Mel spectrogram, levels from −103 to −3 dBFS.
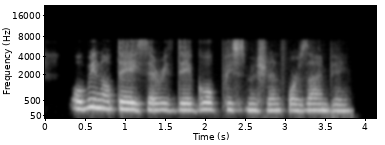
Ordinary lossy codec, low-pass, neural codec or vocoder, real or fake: none; 7.2 kHz; codec, 16 kHz in and 24 kHz out, 0.4 kbps, LongCat-Audio-Codec, fine tuned four codebook decoder; fake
